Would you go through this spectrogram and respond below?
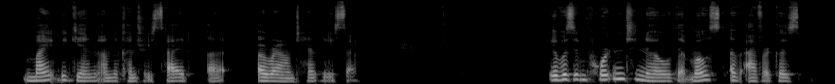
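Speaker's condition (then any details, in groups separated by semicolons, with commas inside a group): No condition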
